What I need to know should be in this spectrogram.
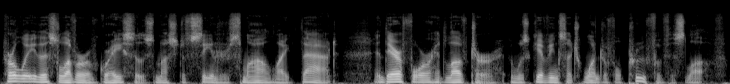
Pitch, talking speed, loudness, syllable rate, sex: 95 Hz, 215 wpm, -21 LUFS, 5.6 syllables/s, male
